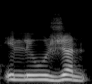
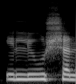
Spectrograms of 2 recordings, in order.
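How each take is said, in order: First: इल्यूजन ending in voiced zhun. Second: इल्यूशन ending in unvoiced shun; hushing sh in इल्यूशन; wrong sh in इल्यूशन. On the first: Teacher modelling the right reading, इल्यूजन with zh. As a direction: buzz the zh in इल्यूजन. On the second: Teacher showing the reading to avoid, इल्यूशन with sh. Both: Shown as a demonstration. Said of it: "इल्यूशन नहीं".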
